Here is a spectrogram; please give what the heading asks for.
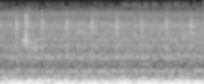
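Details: Diesel heater installed in a house, intake and exhaust through a window, warming up after flooding earlier and smoking: steady low rumble with faint, even pump tick about three times a second; running smoothly.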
